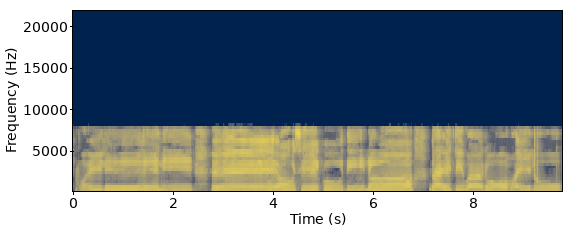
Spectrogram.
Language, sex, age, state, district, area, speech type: Nepali, female, 60+, West Bengal, Darjeeling, rural, spontaneous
